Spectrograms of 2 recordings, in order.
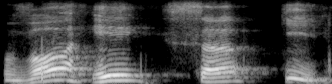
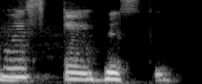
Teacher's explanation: Whis लंबा जाता है. की छोटा आएगा. और ह की आवाज जरूर आएगी.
